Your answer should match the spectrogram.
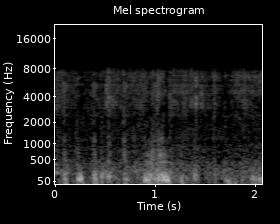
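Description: Faint low thumps and bumps of handling noise near the microphone, a few early on and a cluster about a second in.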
